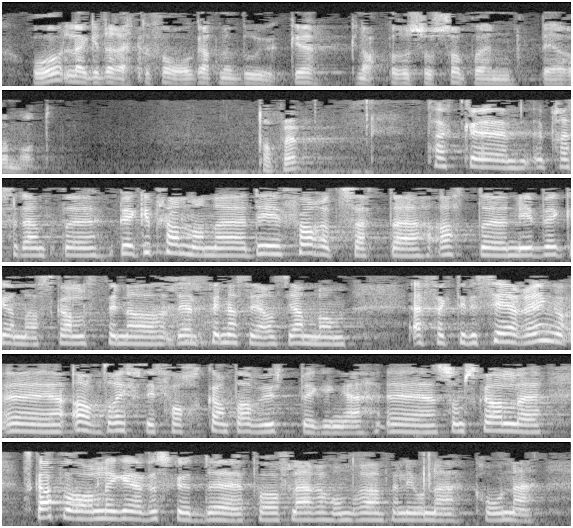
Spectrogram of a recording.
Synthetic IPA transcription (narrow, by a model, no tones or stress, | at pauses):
ɔlɛɡːəd̪ɛʁɛt̪ːəfɔʁoːɡɑt̪mebʁʉːkəkʰnɑ̰pːəʁɛsʉsəʁpʰɔɛnb̥eːʁəmo̰ːt̪ə̥ | t̪ʰɔpə | t̪ʰɑkpʰʁɛsɪd̪ɛnt̪bʏɡːəpʰlɑːnənəd̪ɪfoːɾʉt̪sɛt̪ːəʁɑt̪nyːbʏɡənəskɑlfɪnəd̪elfɪnɑnsjeːɾəsjɛnːɔm | ʔɛfɛkt̪ɪʋɪseːɾɪŋ | ɑʋd̪ɾɪft̪ɪfɔʁkɑnt̪ɑʋʉːt̪̚bʏɡɪŋəsɔmskɑl | skɑːpəoːʁlɪɡəøːʋəskʉd̪pʰɔfleːɾəɦʊnd̪ʁəmɪlɪuːnəʁkʰʁuːnəɾ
